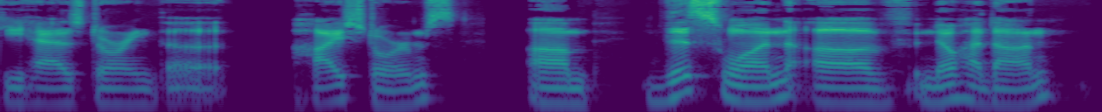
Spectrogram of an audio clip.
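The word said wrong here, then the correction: Nohadon: Did I say that right? – It's pronounced Nohat-on.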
